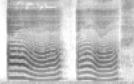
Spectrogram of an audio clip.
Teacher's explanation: - ah ah notice how far down my jaw is so with the AH for sure I feel my voice so my throat is vibrating and that's the most my jaw is going to drop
